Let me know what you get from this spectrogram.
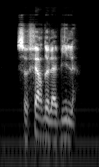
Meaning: to tie oneself in knots, to worry oneself sick
- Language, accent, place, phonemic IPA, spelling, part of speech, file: French, France, Lyon, /sə fɛʁ də la bil/, se faire de la bile, verb, LL-Q150 (fra)-se faire de la bile.wav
